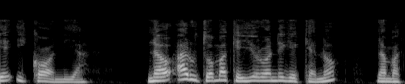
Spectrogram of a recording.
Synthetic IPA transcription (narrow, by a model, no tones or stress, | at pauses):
eʔikɔːnia | naɔʔaɾutwɔmakeioɾwɔneɣekɛnɔ | nama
